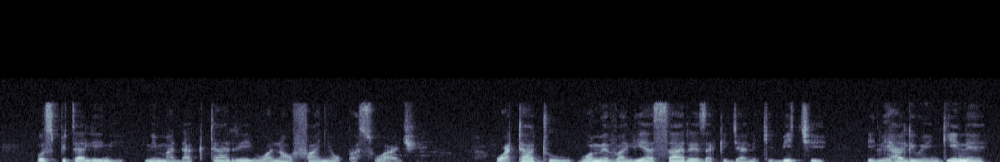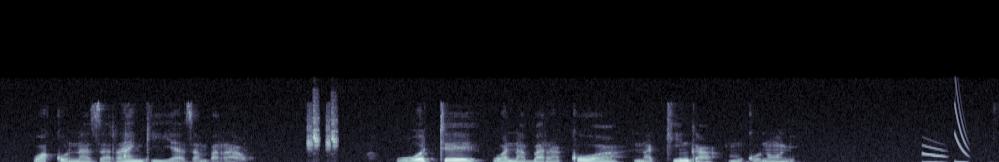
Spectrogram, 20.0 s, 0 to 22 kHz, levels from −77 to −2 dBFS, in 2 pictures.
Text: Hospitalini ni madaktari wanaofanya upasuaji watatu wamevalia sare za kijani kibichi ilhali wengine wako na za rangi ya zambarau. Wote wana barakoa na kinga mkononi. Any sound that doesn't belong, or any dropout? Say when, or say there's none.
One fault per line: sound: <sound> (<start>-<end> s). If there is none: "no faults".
sound: laugh (13.1-13.4 s)
sound: chirp (19.2-19.7 s)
